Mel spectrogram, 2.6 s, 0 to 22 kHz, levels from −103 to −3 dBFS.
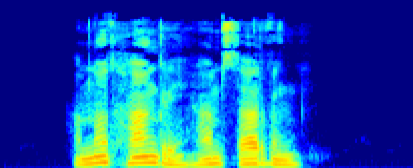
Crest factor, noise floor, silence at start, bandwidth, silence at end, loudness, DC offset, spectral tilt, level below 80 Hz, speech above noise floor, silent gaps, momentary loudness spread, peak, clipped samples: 20 dB; under -90 dBFS; 0.45 s; 15.5 kHz; 0.7 s; -34 LUFS; under 0.1%; -5.5 dB/octave; -66 dBFS; over 57 dB; none; 11 LU; -16 dBFS; under 0.1%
